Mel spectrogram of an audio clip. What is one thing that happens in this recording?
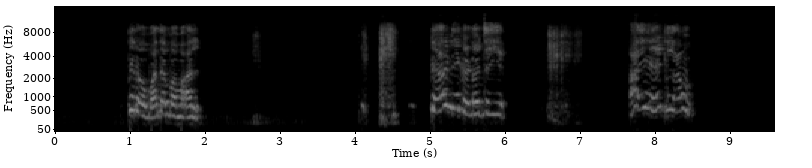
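A young woman speaks close by in short bursts with a high, altered voice.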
